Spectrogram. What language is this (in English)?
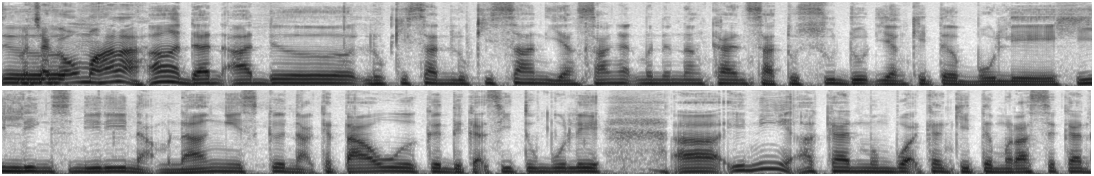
Malay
